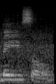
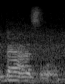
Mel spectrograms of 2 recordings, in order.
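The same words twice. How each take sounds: First: Basil is said with an American pronunciation. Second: Basil is said with a British pronunciation.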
